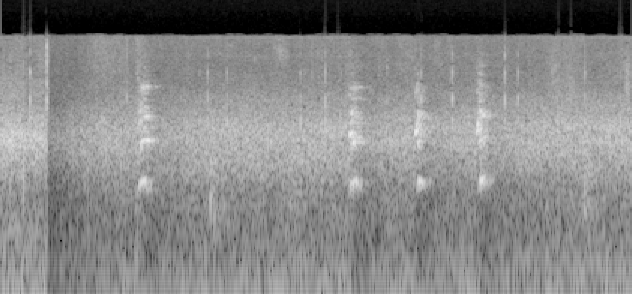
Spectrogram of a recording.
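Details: Russian Toy dog barking: four short, sharp, tonal barks, one alone near the start, then three in quick succession about half a second to a second apart, over a steady background hiss.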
